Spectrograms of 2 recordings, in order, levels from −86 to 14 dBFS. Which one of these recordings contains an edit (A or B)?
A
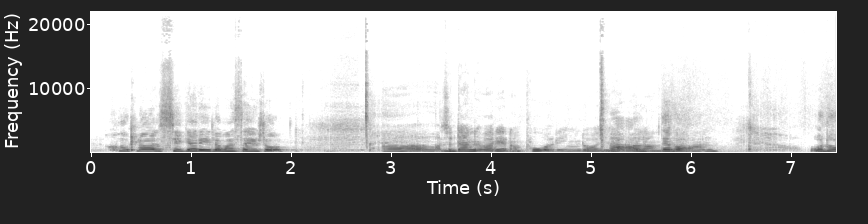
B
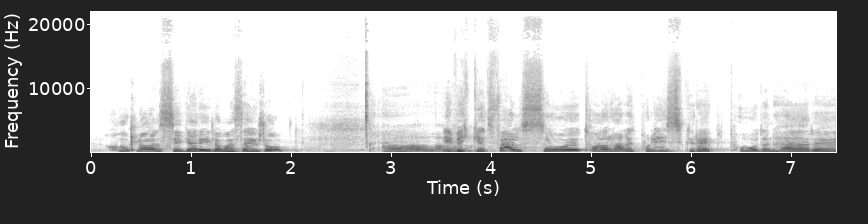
A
